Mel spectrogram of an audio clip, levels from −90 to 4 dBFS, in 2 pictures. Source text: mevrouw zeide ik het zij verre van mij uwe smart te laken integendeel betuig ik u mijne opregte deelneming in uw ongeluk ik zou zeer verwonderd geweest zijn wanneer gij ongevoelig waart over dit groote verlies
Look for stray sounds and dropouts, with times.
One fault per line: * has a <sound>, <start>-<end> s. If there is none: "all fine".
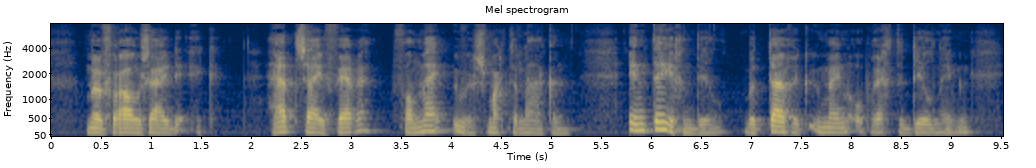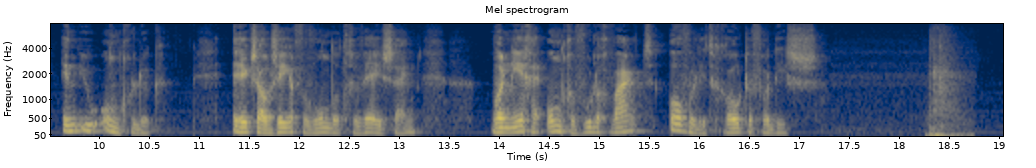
* has a thud, 18.3-18.8 s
